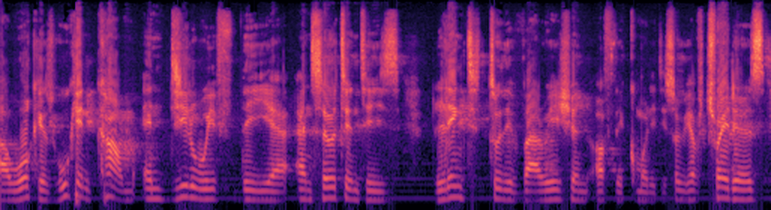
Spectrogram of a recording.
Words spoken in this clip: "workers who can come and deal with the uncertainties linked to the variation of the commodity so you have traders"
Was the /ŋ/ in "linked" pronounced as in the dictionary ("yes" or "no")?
yes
